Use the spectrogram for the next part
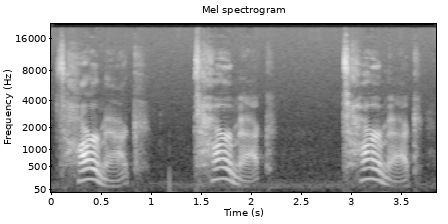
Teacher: Case number 2, when the T starts, when the T is at the beginning of what we call a stressed syllable, when the T is at the beginning of a syllable that is emphasized, it's stressed. This T is accompanied by what we call aspiration.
